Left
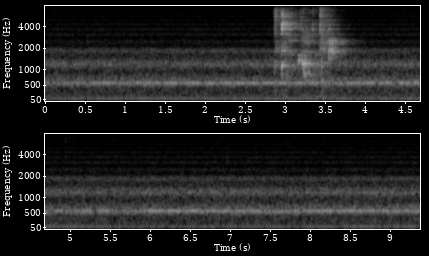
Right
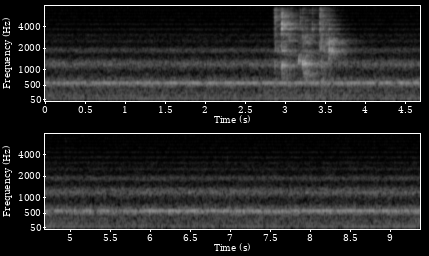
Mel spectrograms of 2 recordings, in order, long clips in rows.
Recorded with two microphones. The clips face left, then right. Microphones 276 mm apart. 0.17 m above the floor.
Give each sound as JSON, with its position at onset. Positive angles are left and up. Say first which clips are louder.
{"t": 2.9, "sound": "a splash", "louder": "right 1 dB", "side_deg": -30, "distance_m": 1.0}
